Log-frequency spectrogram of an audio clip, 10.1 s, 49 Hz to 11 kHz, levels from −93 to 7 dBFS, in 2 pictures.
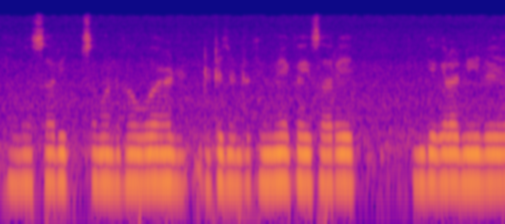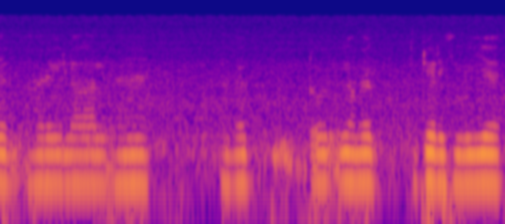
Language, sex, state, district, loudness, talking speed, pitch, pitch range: Hindi, male, Uttar Pradesh, Jyotiba Phule Nagar, -28 LUFS, 125 wpm, 135 Hz, 130-135 Hz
